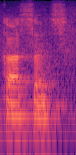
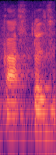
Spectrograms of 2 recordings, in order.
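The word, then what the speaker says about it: castles: कासल्स।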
